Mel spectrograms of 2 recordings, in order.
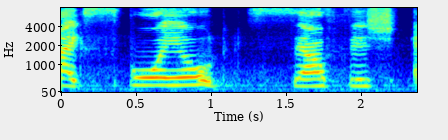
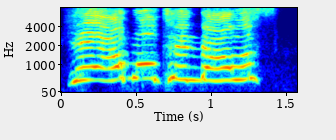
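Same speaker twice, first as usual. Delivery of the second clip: high, loud, eager answer; eager kid's reply; 10 semitones higher, 5 dB louder than usual. Acted. Kid jumps at a whispered ten-dollar offer, eagerly. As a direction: pipe up instantly, high and keen.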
